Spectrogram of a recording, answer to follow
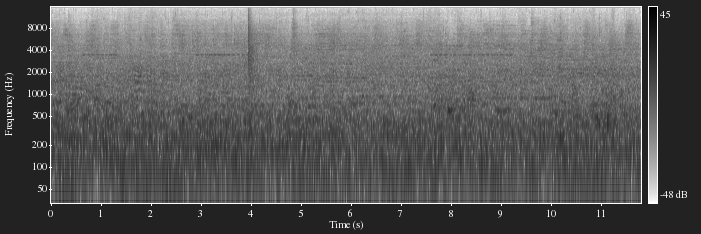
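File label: market ambience; best service Blue Box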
